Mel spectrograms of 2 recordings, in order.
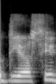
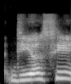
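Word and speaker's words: Diósi: Uh, Diosi is D I O S I. And it has an accent um I think in the O.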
